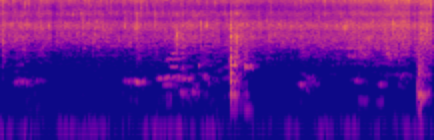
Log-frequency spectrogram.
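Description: Two chopped onions sizzle steadily in a pan as stuffing for mutton cheese rolls is started, a soft, even frying hiss broken by a few louder stirring scrapes, heard alone without talk.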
